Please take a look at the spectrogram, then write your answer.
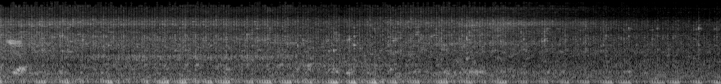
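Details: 1938 Allis Chalmers B with Waukesha gasoline engine, recently bought: uneven, lumpy idle with irregular firing and a hunting beat. It only keeps running on choke, plugs are a bit rich, and the carburetor needs rebuilding.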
